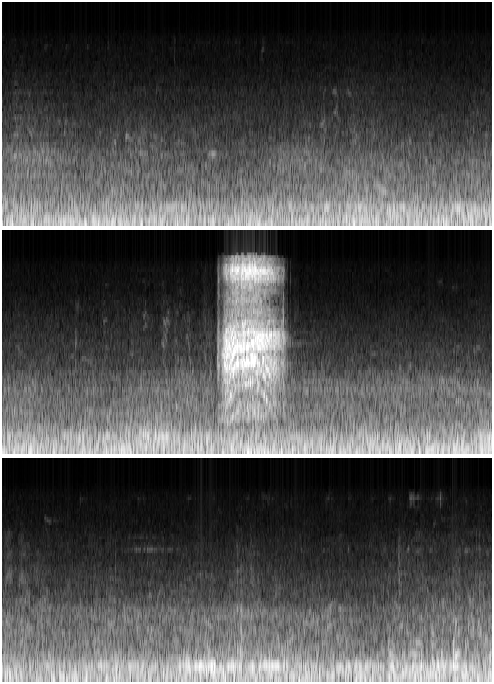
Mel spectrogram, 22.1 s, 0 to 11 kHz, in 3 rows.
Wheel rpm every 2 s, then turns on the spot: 0, 0, 0, 0, 0, 30, 0, 0, 0, 0, 0.
none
